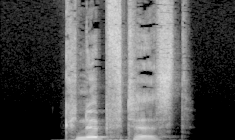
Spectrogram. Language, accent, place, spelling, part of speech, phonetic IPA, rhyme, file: German, Germany, Berlin, knüpftest, verb, [ˈknʏp͡ftəst], -ʏp͡ftəst, De-knüpftest.ogg
- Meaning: inflection of knüpfen: 1. second-person singular preterite 2. second-person singular subjunctive II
